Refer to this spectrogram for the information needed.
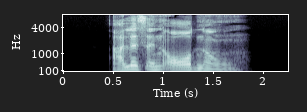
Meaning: everything (is) in order; everything is OK
- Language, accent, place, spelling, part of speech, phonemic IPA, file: German, Germany, Berlin, alles in Ordnung, phrase, /ˈʔaləs ʔɪn ˈʔɔʁtnʊŋ/, De-alles in Ordnung.ogg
